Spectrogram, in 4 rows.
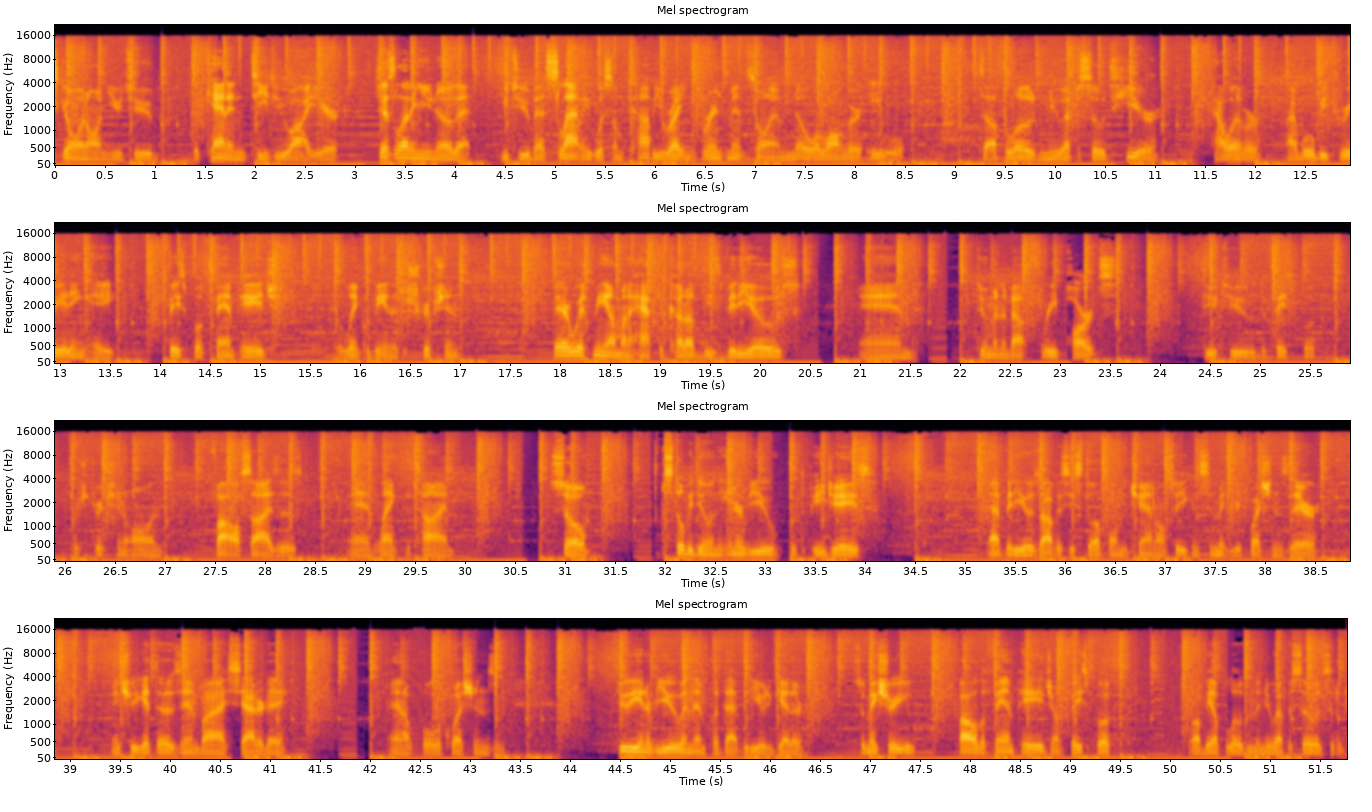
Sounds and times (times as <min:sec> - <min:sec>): Speech: 0:00.0 - 0:08.6, 0:09.2 - 0:17.1, 0:17.9 - 0:23.6, 0:24.4 - 0:30.0, 0:30.8 - 0:34.1, 0:35.2 - 0:38.6, 0:39.4 - 0:41.2, 0:42.2 - 0:43.5, 0:44.5 - 0:49.6, 0:50.2 - 0:51.7
Music: 0:00.0 - 0:51.7.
